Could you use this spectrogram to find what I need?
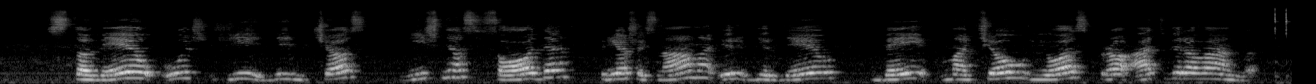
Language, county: Lithuanian, Vilnius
